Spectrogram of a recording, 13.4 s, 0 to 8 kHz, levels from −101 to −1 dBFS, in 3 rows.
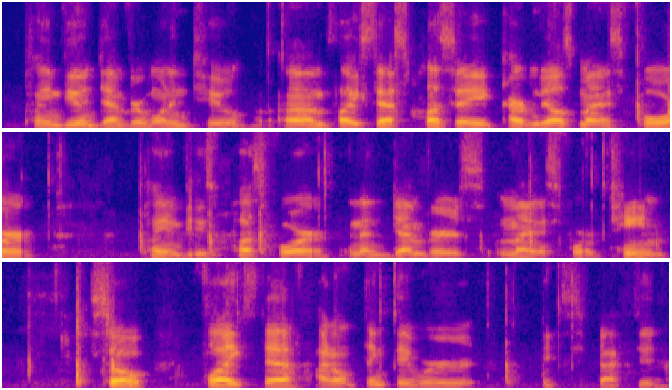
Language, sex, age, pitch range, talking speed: English, male, 20-39, 90-110 Hz, 130 wpm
